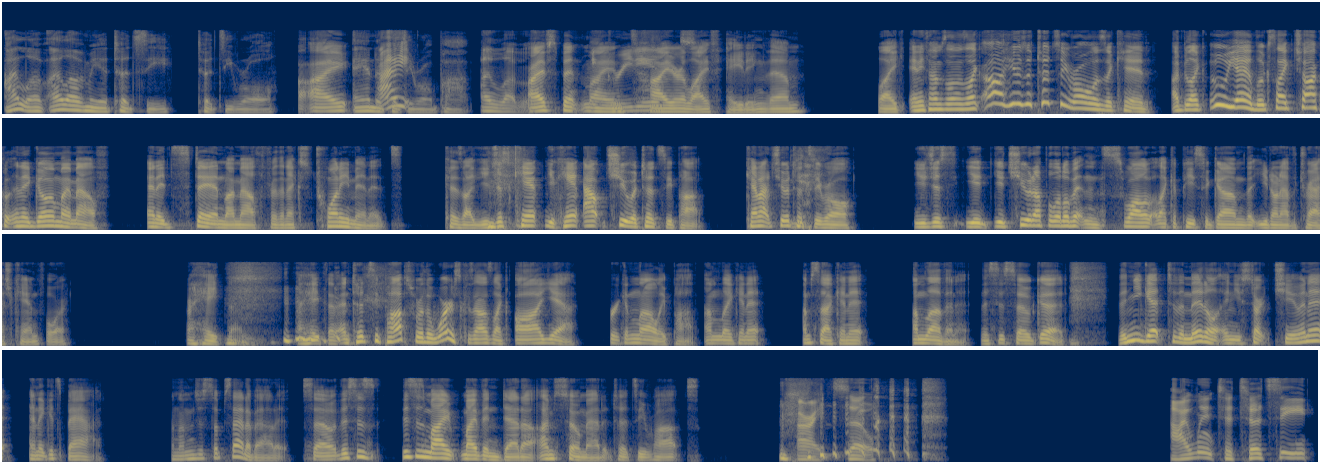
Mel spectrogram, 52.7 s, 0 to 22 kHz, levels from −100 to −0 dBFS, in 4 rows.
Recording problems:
high frequencies cut off; noticeable; nothing above 8 kHz

